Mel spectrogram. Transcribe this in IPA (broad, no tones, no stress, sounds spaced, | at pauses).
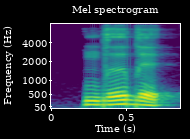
m b əː b ɛ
